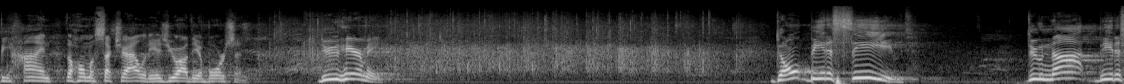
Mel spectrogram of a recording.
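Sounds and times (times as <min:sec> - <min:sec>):
speech: 0:00.0 - 0:04.0, 0:07.8 - 0:09.2, 0:10.3 - 0:11.2
crowd applauding: 0:02.5 - 0:07.7.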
